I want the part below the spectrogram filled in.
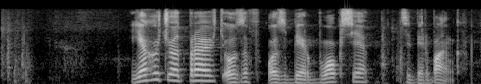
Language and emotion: Russian, neutral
